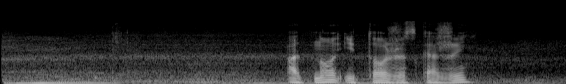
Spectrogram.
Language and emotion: Russian, neutral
